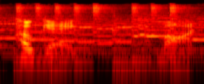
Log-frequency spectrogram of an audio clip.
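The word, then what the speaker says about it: Pokémon: above the E and Pokemon makes the e a short a so poke game on it's part of the reason why my username is poke p-o-k-a-y reviews because uh news flash that's how you pronounce it poke come on oh and welcome to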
